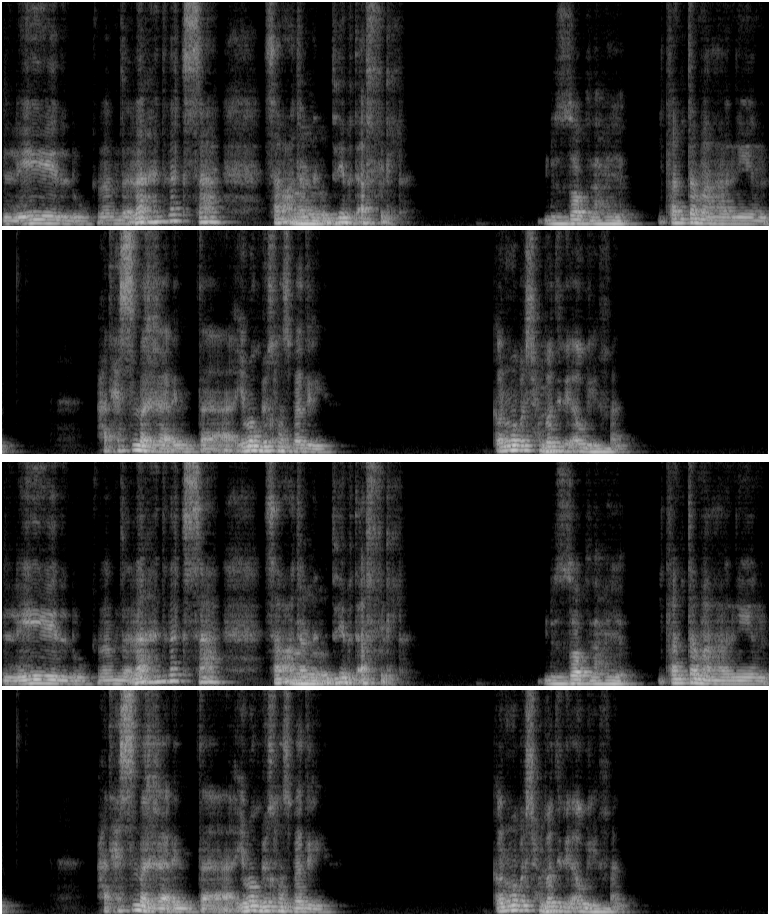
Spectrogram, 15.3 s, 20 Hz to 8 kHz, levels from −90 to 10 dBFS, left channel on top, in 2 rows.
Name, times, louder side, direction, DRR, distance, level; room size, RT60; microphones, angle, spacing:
voice 1, 0.0-3.9 6.6-7.7 8.6-10.9 12.6-13.9, equal, ahead, 0.9 m, -24 dB
voice 2, 2.9-3.4 5.4-6.2 13.0-13.2 13.5-13.8, right 1 dB, 20° right, 0.6 m, -23 dB
3.9 x 2.1 x 2.6 m
head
